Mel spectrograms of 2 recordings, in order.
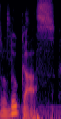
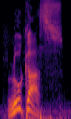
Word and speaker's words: Lucas: Oh, there's a Mexican candy called Lucas. Well, it would be pronounced Lucas. Lucas.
